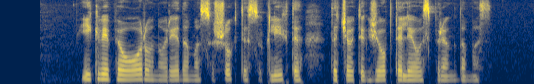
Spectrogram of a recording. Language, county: Lithuanian, Marijampolė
